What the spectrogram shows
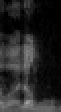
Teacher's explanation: Mad di situ kita harus panjang membacanya 6 harakat karena di situ hukumnya mad lazim kalimi mutsaqqal, jadi membacanya waladhdallin harakat 6 harakat.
